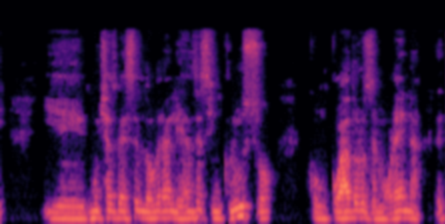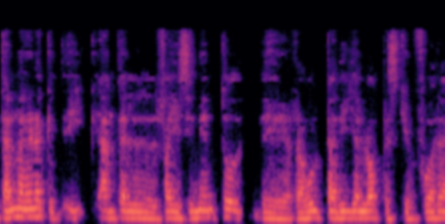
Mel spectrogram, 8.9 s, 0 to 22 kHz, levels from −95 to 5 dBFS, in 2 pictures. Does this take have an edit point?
yes; 2 cuts; at 4.3 s, 6.8 s

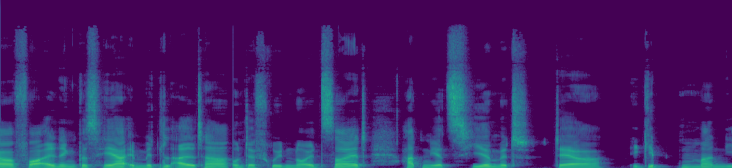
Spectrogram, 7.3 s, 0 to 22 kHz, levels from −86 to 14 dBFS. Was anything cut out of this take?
yes; 1 cut; at 6.2 s

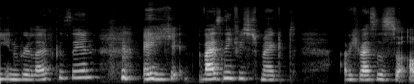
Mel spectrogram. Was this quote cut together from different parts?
no; 0 cuts

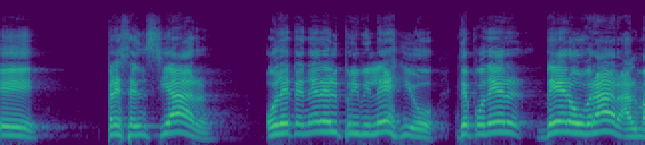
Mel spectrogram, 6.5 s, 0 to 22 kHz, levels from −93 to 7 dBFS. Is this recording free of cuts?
no; 1 cut; at 4.5 s

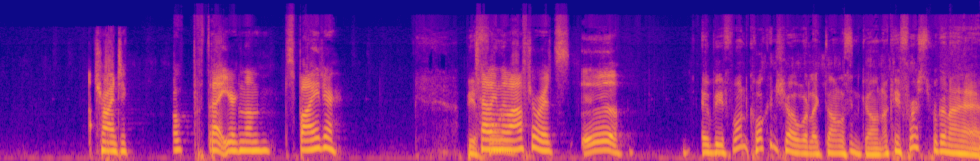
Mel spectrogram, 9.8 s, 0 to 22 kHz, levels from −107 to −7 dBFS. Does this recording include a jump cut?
yes; 6 cuts; at 1.0 s, 1.7 s, 2.1 s, 2.4 s, 5.8 s, 8.5 s

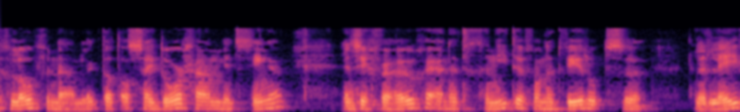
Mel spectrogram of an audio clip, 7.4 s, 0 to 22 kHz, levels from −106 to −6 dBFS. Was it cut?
no; 0 cuts

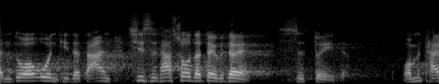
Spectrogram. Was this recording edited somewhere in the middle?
yes; 1 cut; at 2.7 s

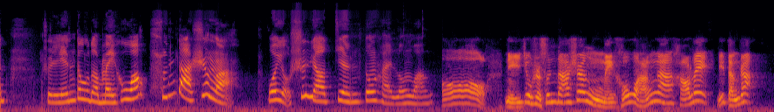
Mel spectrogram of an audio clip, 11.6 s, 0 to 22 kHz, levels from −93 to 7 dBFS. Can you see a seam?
yes; 2 cuts; at 2.2 s, 10.7 s

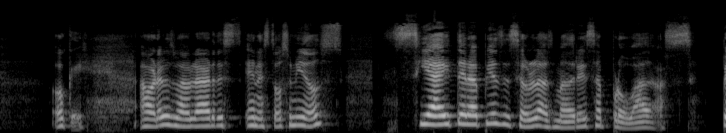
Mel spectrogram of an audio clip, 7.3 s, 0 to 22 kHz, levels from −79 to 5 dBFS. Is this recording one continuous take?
yes; 0 cuts

